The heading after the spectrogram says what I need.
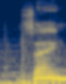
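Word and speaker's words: Zhang: blast pop is our lead heavy we got Jiang available Zang rather I should say it's not Jane the same age is silent it's a bad habit of mine um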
